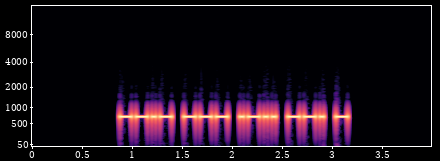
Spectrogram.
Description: Morse code, heard as a keyed tone, about 30 wpm, 690 Hz. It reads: QOLGT
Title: Code Groups - 5 Letters - 30wpm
